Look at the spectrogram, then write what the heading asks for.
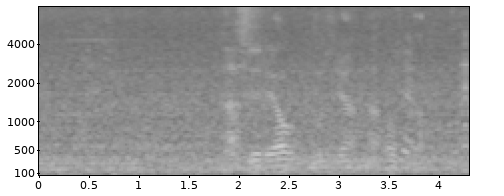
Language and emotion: Russian, neutral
